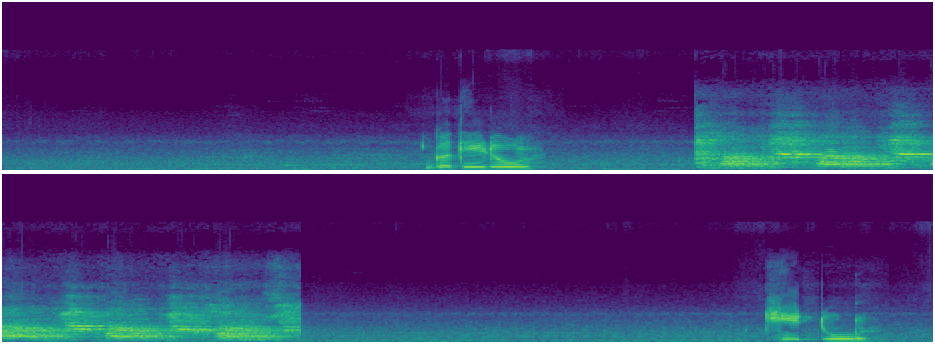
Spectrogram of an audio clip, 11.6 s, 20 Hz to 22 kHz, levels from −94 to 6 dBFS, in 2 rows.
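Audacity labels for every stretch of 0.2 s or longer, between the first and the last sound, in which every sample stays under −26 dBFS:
3.310000	4.340000	silence
7.680000	10.600000	silence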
